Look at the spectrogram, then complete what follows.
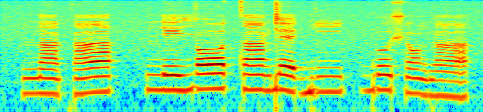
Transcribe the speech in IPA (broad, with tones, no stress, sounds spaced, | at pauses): n ã˨ k ã˨˦ | n e˧ j ɔ˦ t ã˦ ɡ ɛ˦˨ ɡ͡b ĩ˧ | b o˧ ʃ ɔ̃˨ ɡ ã˨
